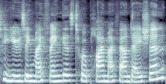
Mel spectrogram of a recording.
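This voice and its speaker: The speaker is a woman with a New Zealand accent. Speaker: beauty vlogger. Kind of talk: casual talk-to-camera advice.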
